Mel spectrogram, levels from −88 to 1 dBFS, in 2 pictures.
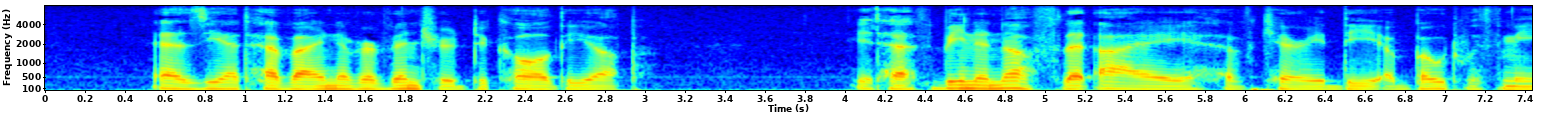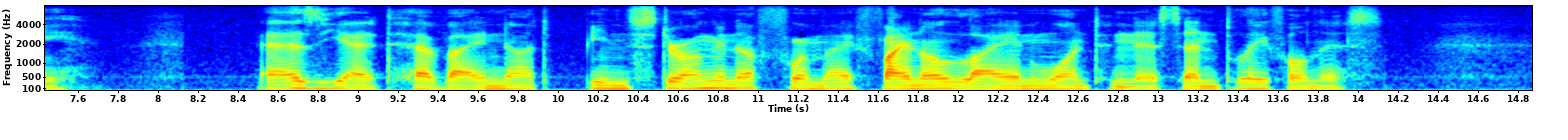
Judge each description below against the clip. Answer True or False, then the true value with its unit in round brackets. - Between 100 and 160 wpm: True (150 wpm)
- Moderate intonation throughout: False (2.1 semitones)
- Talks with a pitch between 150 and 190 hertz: False (105 Hz)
